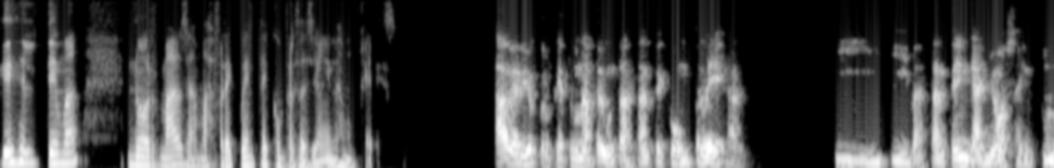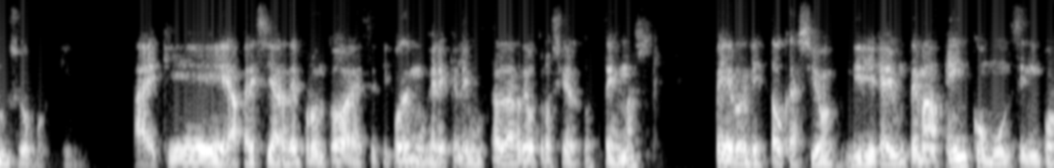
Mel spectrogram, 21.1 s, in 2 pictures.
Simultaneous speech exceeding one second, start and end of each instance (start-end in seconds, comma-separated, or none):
none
